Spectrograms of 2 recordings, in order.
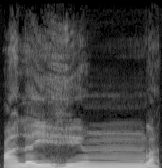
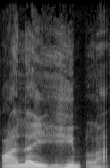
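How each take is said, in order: First: The m sound is blurred, hidden before the l. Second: The m sound is pronounced fully and clearly. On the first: The speaker calls it wrong. "tidak seperti itu tidak boleh" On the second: The speaker calls it right. "Yang benar dibaca idhar atau dibaca jelas"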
